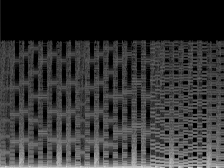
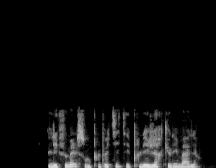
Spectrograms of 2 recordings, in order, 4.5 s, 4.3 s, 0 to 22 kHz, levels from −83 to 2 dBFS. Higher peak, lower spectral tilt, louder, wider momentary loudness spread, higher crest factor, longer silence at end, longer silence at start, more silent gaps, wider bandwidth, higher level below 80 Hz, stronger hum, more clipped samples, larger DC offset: second, -6 dBFS vs -2 dBFS; about the same, -7 dB/octave vs -6 dB/octave; about the same, -20 LUFS vs -18 LUFS; second, 4 LU vs 9 LU; about the same, 12 dB vs 16 dB; second, 0 s vs 0.4 s; second, 0 s vs 0.95 s; neither; first, 17 kHz vs 7.8 kHz; first, -28 dBFS vs -58 dBFS; neither; neither; first, 0.2% vs under 0.1%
